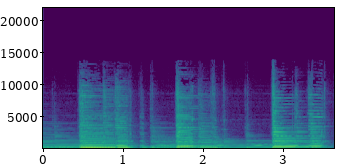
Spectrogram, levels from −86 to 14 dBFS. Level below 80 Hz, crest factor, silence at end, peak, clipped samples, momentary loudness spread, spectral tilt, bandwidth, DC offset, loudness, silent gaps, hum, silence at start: -50 dBFS; 14 dB; 0.05 s; -2 dBFS; under 0.1%; 14 LU; -5.5 dB/octave; 12.5 kHz; under 0.1%; -17 LUFS; none; none; 0 s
